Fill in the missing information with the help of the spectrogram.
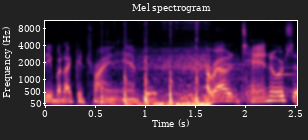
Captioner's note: stamp banging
